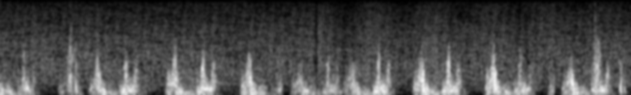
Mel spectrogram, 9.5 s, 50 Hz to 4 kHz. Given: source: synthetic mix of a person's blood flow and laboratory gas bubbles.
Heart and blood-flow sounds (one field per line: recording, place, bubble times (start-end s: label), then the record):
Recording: Doppler ultrasound of blood flow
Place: precordium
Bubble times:
0.99-1.21 s: bubbles
1.43-1.50 s: bubbles
8.86-9.03 s: bubbles
9.27-9.41 s: bubbles
From the record:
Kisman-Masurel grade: 122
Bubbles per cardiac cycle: 1 to 2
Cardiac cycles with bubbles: 10 to 50%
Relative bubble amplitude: moderate (0.250 to 0.450)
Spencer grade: 2 (many but less than half of the cardiac periods contain bubble signals, singularly or in groups)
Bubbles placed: only in the low amplitude regions of the cardiac cycle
